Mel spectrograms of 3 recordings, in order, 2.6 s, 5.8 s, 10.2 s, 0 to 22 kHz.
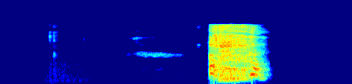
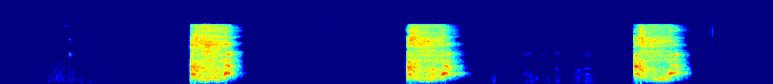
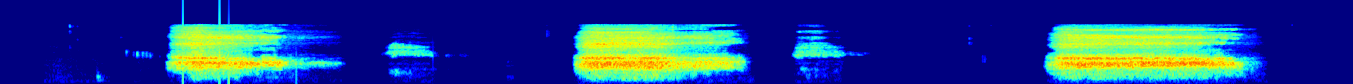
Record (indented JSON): {
  "cough_length": "2.6 s",
  "cough_amplitude": 29964,
  "cough_signal_mean_std_ratio": 0.31,
  "three_cough_length": "5.8 s",
  "three_cough_amplitude": 30728,
  "three_cough_signal_mean_std_ratio": 0.32,
  "exhalation_length": "10.2 s",
  "exhalation_amplitude": 24659,
  "exhalation_signal_mean_std_ratio": 0.5,
  "survey_phase": "beta (2021-08-13 to 2022-03-07)",
  "age": "18-44",
  "gender": "Female",
  "wearing_mask": "No",
  "symptom_none": true,
  "smoker_status": "Ex-smoker",
  "respiratory_condition_asthma": false,
  "respiratory_condition_other": false,
  "recruitment_source": "REACT",
  "submission_delay": "6 days",
  "covid_test_result": "Negative",
  "covid_test_method": "RT-qPCR",
  "influenza_a_test_result": "Negative",
  "influenza_b_test_result": "Negative"
}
